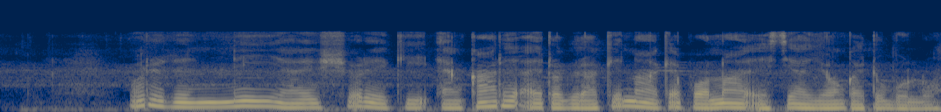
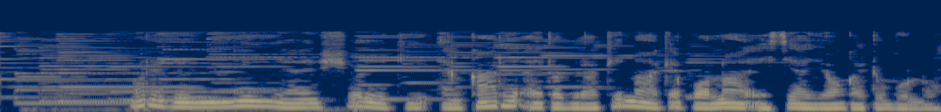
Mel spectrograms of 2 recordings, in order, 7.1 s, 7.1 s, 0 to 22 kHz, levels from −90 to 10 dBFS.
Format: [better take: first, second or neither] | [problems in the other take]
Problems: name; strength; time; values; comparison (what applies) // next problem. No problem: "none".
first | noise reduction (classical method Wiener filter)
